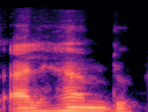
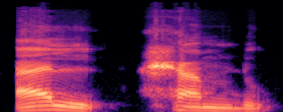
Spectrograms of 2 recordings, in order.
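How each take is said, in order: First: The mistaken alhamdu; wrong pronunciation. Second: Alhamdu slowly, with a clear throaty ha; correct pronunciation. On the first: Teacher showing the mistaken alhamdu. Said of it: "It is not alhamdu". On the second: Teacher showing the correct Alhamdu, slowly. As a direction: drag out Alhamdu, breathy ha. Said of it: "the correct reading is alhamdu". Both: Shown as a demonstration.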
